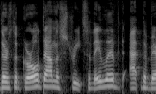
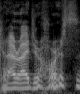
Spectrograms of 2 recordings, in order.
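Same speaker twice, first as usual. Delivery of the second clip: imitated drunken slurring. Retelling what a drunk woman asked a man: imitating drunken slurring. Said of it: "She went over drunkenly slurring".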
